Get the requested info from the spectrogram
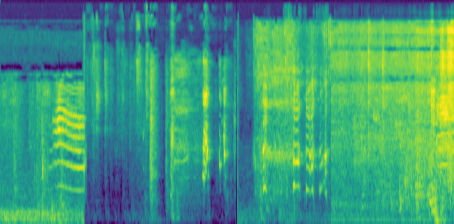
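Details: Domestic cat giving a short wavering meow with stacked harmonics near the start, followed by quiet clicks, scuffles and a rising rush of broadband indoor noise.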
